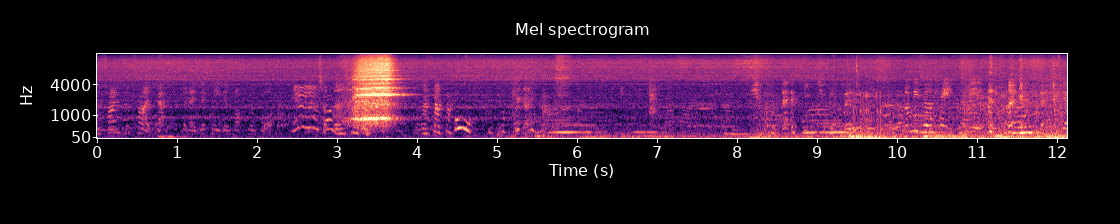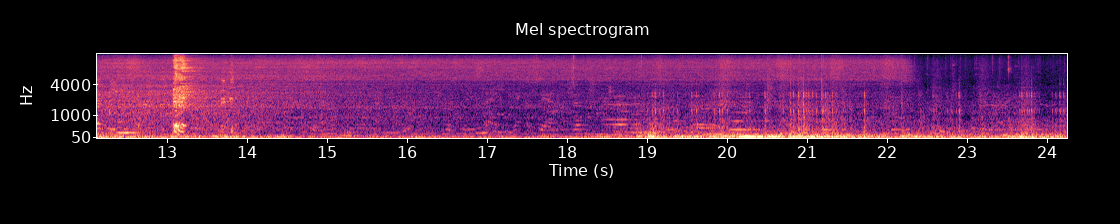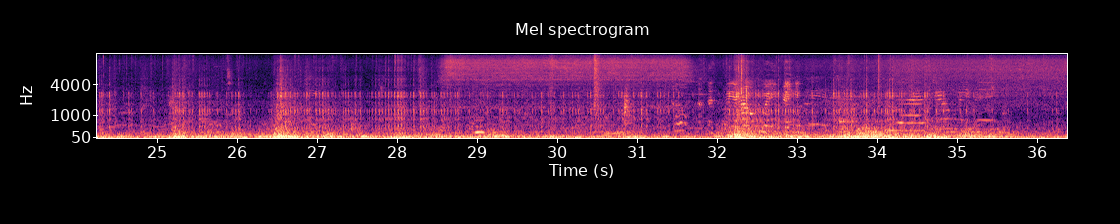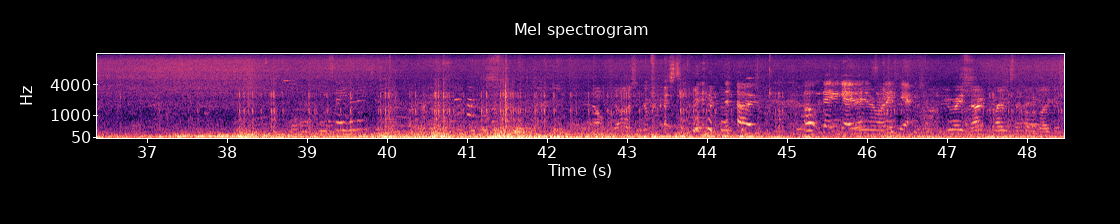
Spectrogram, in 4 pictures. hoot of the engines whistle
3.2s 4.1s

